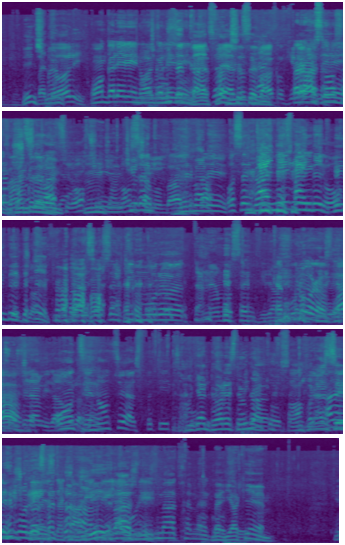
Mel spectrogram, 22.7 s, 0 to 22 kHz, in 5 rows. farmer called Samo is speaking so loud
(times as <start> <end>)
0.3 11.0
